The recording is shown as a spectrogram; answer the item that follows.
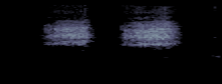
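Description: Near silence: faint room tone, with two short, faint hisses about a second apart.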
